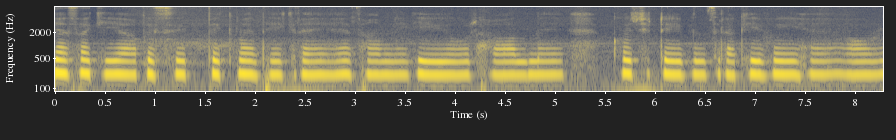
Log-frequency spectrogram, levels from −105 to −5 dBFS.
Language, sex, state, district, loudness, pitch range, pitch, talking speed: Hindi, female, Uttar Pradesh, Etah, -16 LUFS, 210-215 Hz, 210 Hz, 160 wpm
